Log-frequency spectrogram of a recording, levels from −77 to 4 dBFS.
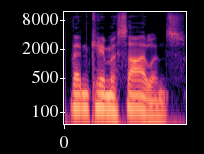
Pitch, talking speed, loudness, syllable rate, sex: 105 Hz, 195 wpm, -14 LUFS, 5.8 syllables/s, male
